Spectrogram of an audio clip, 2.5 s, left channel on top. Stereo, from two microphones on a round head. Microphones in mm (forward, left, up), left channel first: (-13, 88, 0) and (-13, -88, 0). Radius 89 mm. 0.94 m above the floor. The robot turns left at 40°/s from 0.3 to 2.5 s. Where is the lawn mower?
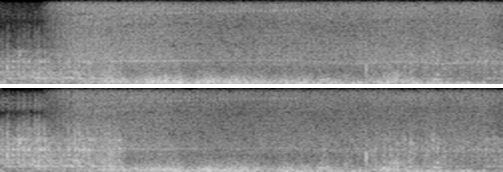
75° right; by 2.5 s 165° right.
